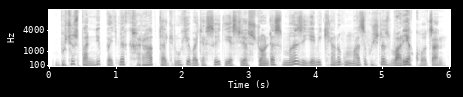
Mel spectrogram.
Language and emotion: Kashmiri, fearful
